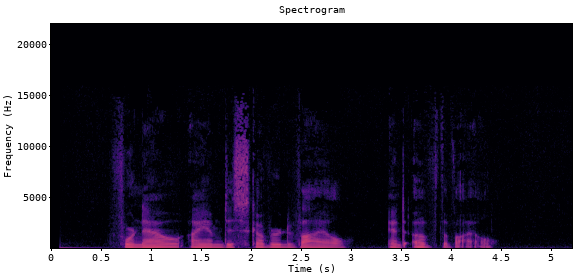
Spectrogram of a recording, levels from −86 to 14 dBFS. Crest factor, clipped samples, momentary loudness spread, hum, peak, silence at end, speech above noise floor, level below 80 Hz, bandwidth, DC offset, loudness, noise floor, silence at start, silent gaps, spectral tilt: 20 dB; under 0.1%; 11 LU; none; -16 dBFS; 0.8 s; 33 dB; -66 dBFS; 16 kHz; under 0.1%; -35 LUFS; -67 dBFS; 0.1 s; none; -6 dB/octave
